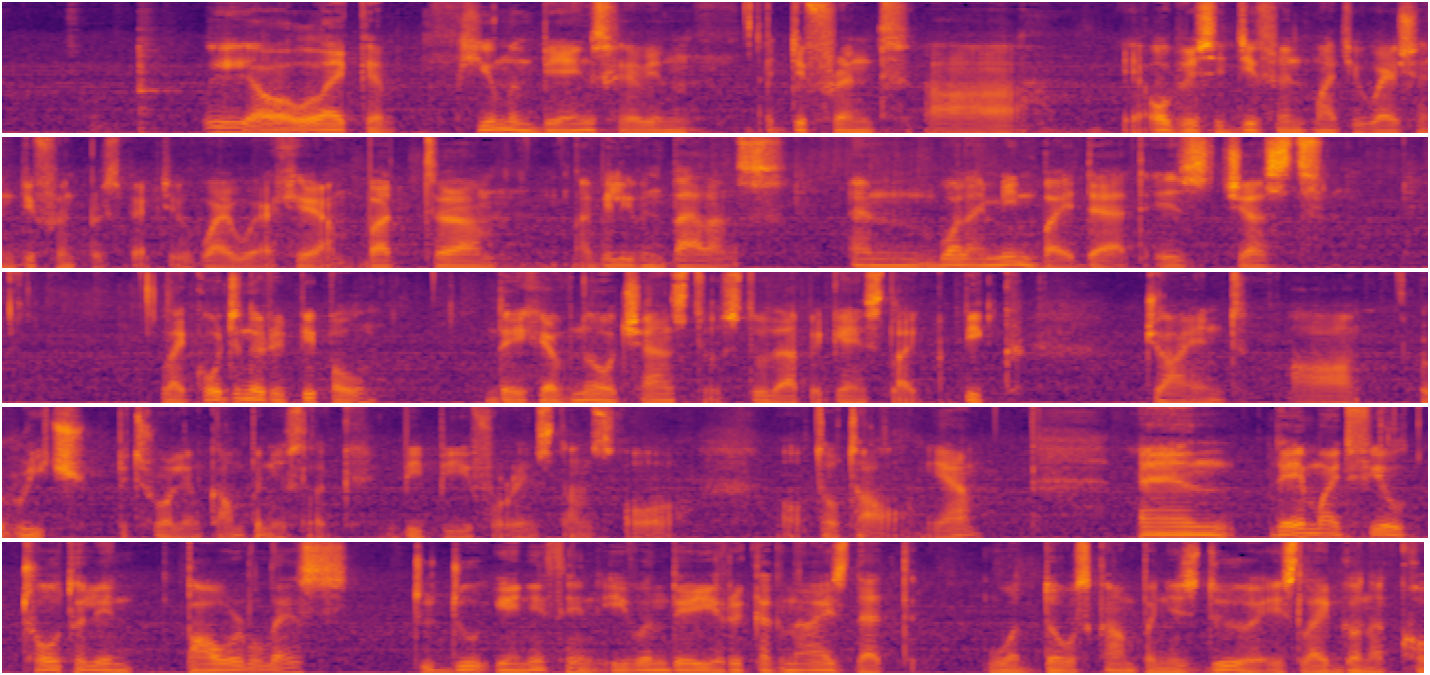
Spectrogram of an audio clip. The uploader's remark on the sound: recorded aboard the Esperanza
